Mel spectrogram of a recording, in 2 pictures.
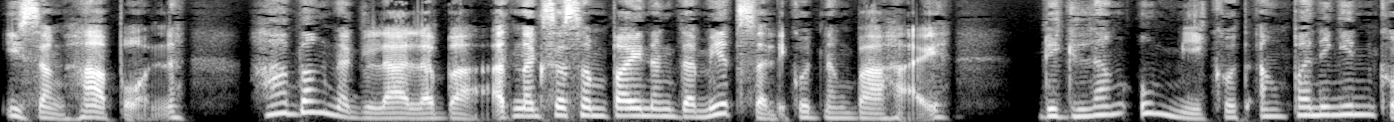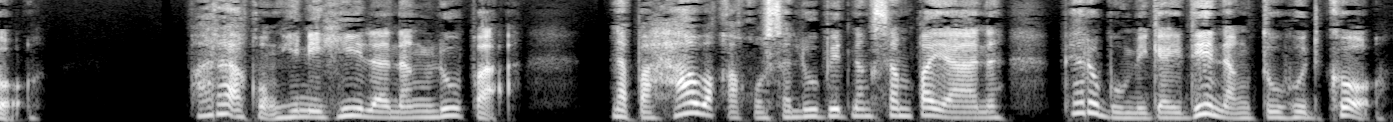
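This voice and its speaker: A woman's voice: low-pitched, big pitch swings, normal speed, dry recording, studio quality. A woman playing a weary, neglected mother who tells her own story in an emotional, pleading audio drama narration. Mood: sorrowful. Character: Marites, weary, neglected, long-suffering Filipino mother.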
